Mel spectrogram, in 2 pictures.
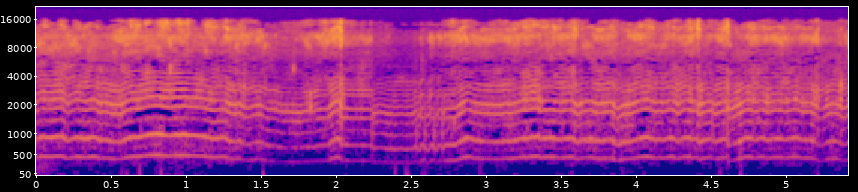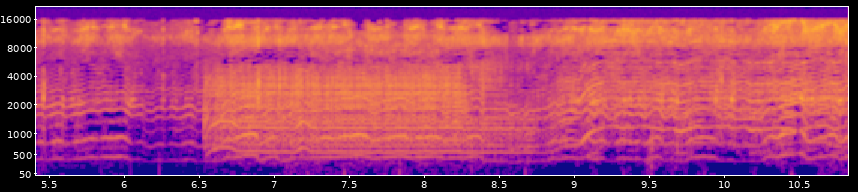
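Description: Petrol brush cutters running as they cut weeds, their engine whine wavering up and down with the throttle. A nearer, louder one comes in suddenly about six and a half seconds in and eases off near nine seconds.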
